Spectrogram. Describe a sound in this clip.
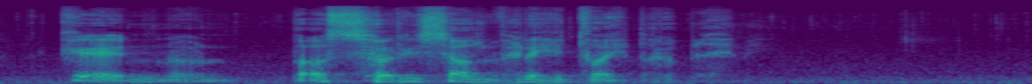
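An older man speaks softly with emotion, close by.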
